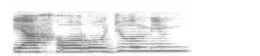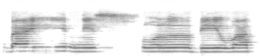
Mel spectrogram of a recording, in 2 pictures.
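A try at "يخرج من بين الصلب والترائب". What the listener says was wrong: kebaca tebal coba ditipisin lagi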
